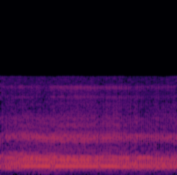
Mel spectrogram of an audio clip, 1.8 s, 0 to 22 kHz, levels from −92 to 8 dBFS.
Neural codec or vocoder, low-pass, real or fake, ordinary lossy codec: none; 3.6 kHz; real; none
